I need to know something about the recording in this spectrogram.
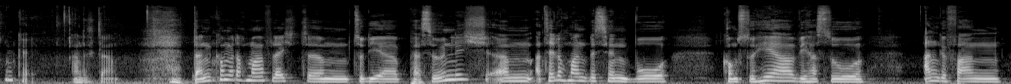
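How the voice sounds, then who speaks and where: A man in a casual club interview asks questions in a relaxed, loose way. His voice is of middling pitch. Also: moderate pace.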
